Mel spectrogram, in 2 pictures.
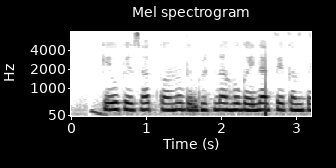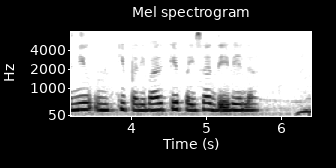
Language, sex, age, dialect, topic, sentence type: Bhojpuri, female, 18-24, Northern, banking, statement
